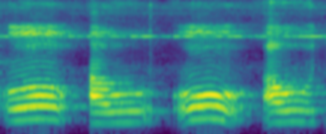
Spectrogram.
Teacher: ओ औ तो ये कहाँ से बोले जा रहे हैं, कंठ से और ओष्ठ से, तो ये कंठोष्ठ वर्ण कहलाते हैं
